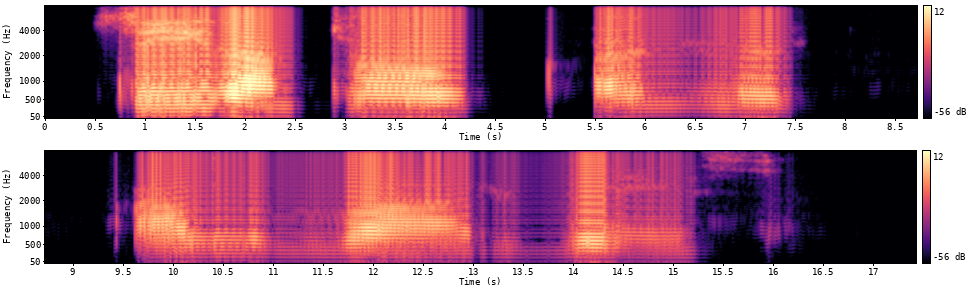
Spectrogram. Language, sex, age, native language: Icelandic, female, 8, Icelandic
